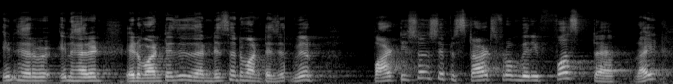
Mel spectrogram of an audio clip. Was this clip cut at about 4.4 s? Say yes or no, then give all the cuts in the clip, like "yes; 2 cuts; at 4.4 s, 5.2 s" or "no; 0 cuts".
no; 1 cut; at 2.9 s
